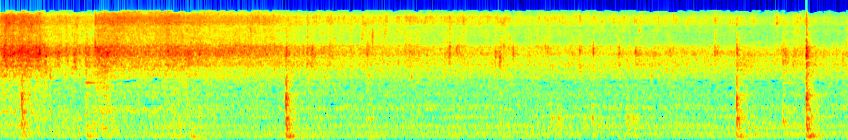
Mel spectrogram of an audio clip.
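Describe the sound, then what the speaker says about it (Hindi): Yogurt is stirred into chicken and whole spices frying in a pot, a loud steady sizzle with wet bubbling and several knocks of the spoon against the pan. "दही को इसमें मिक्स कर लेंगे अच्छे से"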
